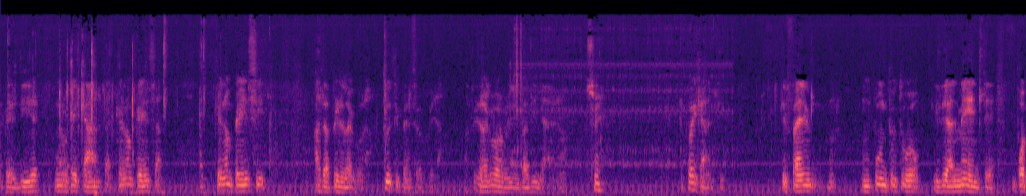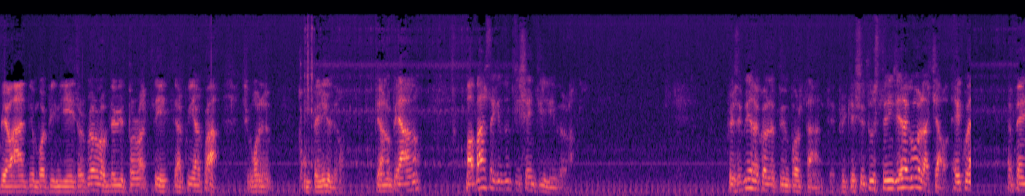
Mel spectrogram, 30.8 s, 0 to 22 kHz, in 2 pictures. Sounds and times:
Speech: 0.0 - 2.5, 3.1 - 4.1, 4.7 - 9.1, 10.2 - 10.9, 11.6 - 21.7, 22.4 - 24.0, 26.3 - 30.7.

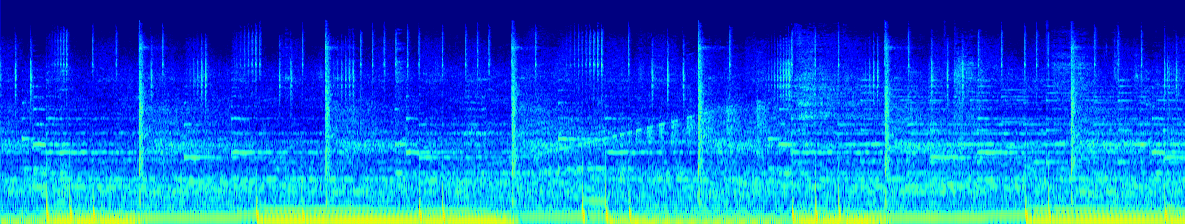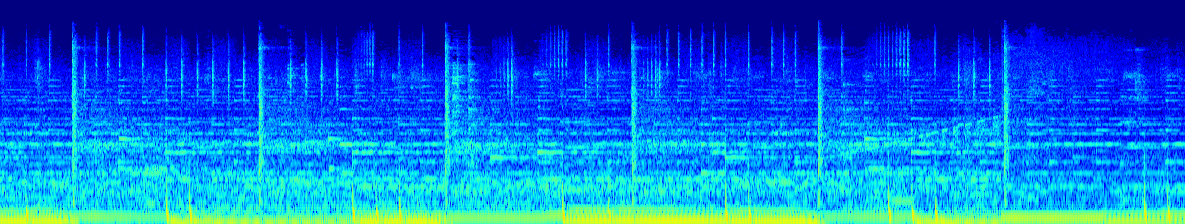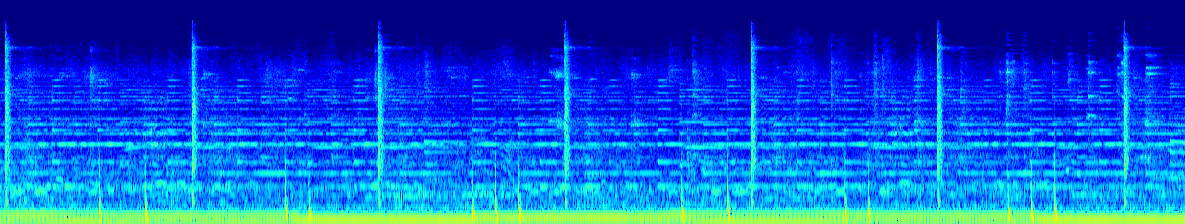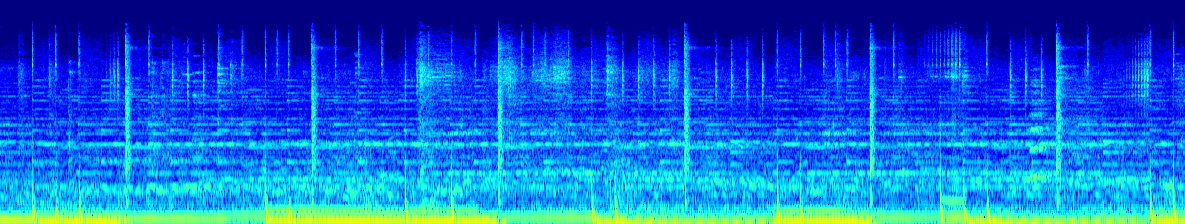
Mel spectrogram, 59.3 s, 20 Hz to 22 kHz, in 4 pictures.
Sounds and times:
Music: 0.0 - 59.2.

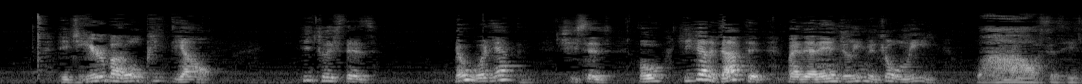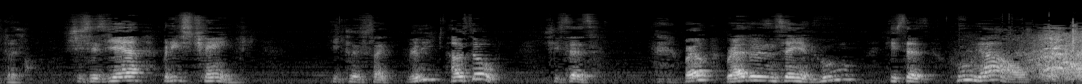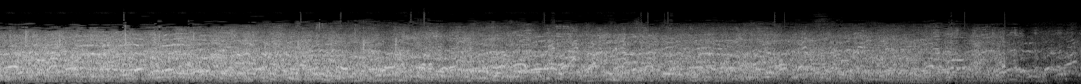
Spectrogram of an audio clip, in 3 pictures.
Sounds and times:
Speech: 0.4 - 2.2, 3.0 - 3.8, 4.5 - 13.4, 14.1 - 16.9, 17.6 - 21.1.

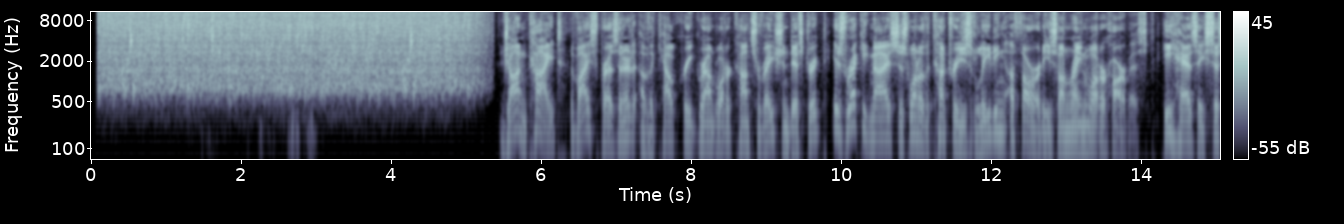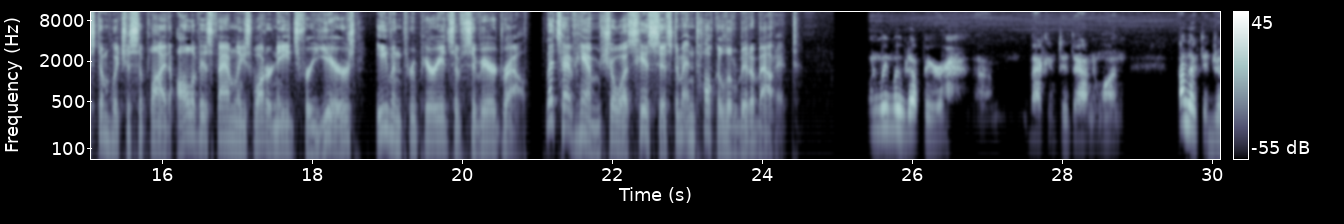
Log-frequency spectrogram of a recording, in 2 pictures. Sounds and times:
Water: 0.1 - 5.4
Speech: 5.5 - 24.5, 25.4 - 27.0, 27.6 - 28.8, 29.6 - 30.1.

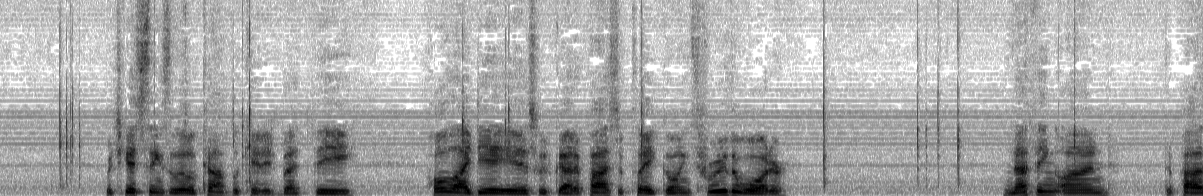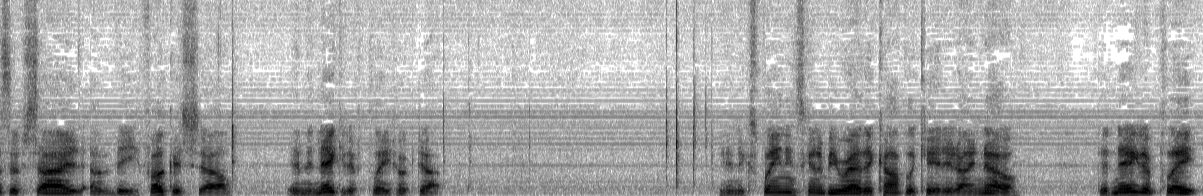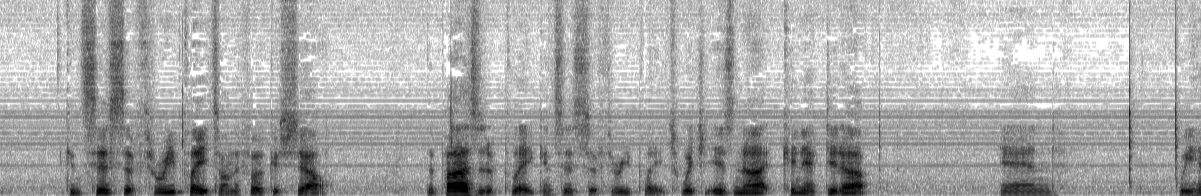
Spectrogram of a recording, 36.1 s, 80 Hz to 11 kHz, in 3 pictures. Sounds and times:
Speech: 1.1 - 3.6, 4.3 - 7.9, 10.0 - 16.5, 19.2 - 22.2, 23.0 - 24.1, 24.7 - 27.4, 28.3 - 32.8, 34.1 - 34.7, 35.8 - 36.0.

